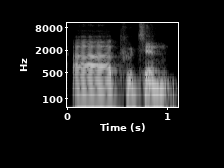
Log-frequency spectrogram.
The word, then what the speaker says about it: poutine: And that's a traditional poutine is the way it's pronounced here, but most people just say poutine.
